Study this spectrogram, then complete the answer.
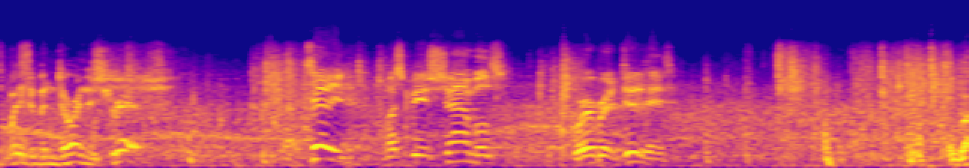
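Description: A man talks urgently nearby.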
